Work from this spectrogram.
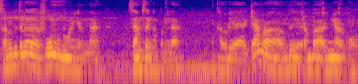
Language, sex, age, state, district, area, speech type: Tamil, male, 18-30, Tamil Nadu, Tiruvannamalai, urban, spontaneous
